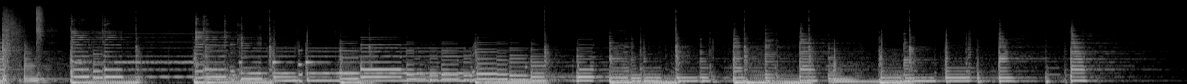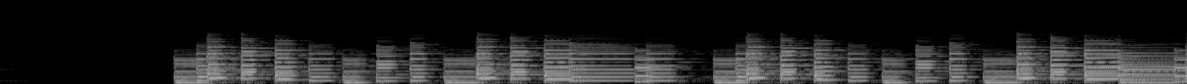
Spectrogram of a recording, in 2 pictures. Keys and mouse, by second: 2.5-4.0 typing, 5.0 click, 5.8 click, 11.3-12.6 typing, 13.9 click, 14.9 click, 15.4 BackSpace, 16.5 click, 17.1 click, 18.5 click, 20.1 click, 20.7 click, 22.1 click.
